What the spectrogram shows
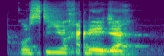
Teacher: because of the ta, you don't pronounce the ta. Instead, you pronounce it like a ha.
